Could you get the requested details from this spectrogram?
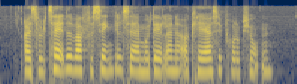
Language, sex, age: Danish, female, 30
